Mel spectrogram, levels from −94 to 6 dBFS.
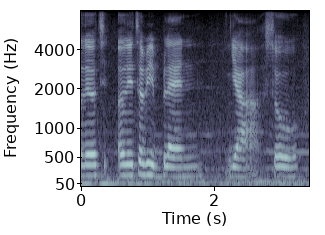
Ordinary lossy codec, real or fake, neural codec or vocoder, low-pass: none; real; none; none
